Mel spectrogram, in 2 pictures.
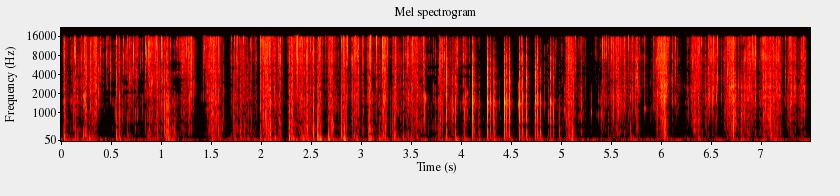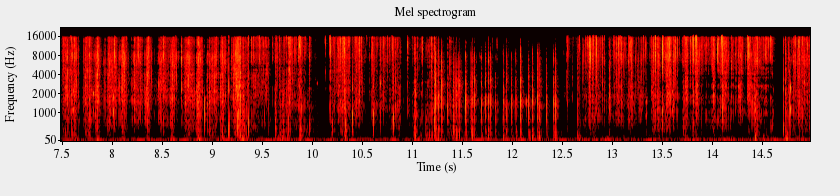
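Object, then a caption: Small printed cardboard box. A small, hollow, printed cardboard food colouring box is held close up and scratched and tapped with long nails. The result is a dense stream of dry, crackly scratches and quick taps, bright and crisp with very little low end and almost no ring after each contact.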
